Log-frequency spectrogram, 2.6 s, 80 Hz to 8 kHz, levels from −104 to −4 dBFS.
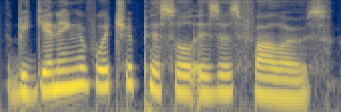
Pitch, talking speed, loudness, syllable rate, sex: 195 Hz, 190 wpm, -16 LUFS, 5.4 syllables/s, female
